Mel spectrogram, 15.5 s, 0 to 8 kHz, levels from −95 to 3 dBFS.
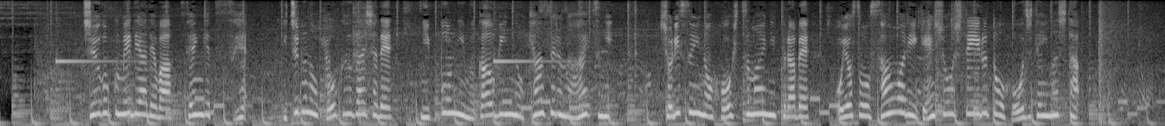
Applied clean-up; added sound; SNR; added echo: none; Glockenspiel; 17 dB; none.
